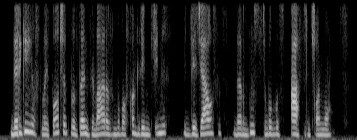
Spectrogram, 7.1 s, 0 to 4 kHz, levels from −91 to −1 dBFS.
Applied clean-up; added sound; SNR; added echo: neural diffusion model UNIVERSE++.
